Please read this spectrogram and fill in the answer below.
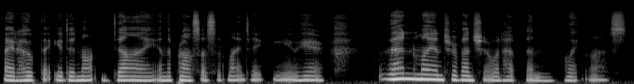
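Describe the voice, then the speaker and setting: A woman playing an ancient, aloof fae in a fantasy ASMR roleplay, murmuring softly and formally with some whispered phrases. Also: medium pitch, little pitch movement, gravelly, no room sound, studio quality, natural voice. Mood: aloof, commanding. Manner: slow, deliberate, archaic formal wording. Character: ancient aloof female fae recluse, haughty yet quietly caring.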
